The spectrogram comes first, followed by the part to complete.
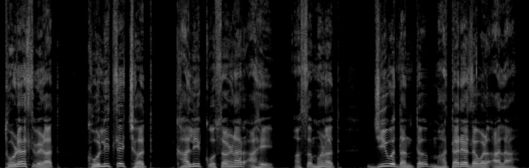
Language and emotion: Marathi, neutral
